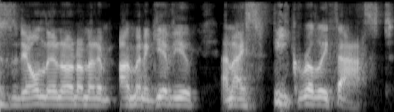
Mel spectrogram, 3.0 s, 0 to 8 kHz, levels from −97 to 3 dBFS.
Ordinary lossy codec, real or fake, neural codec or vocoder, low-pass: AAC, 48 kbps; fake; codec, 16 kHz, 8 kbps, FunCodec, trained on LibriTTS, 25 frames a second; 7.2 kHz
